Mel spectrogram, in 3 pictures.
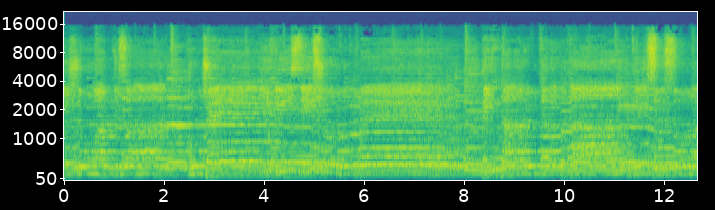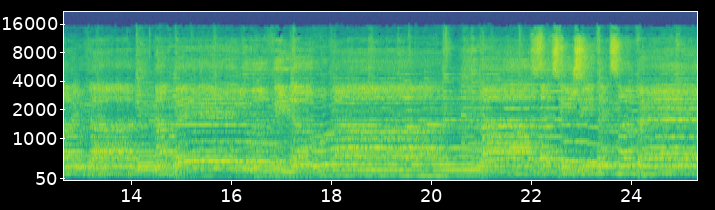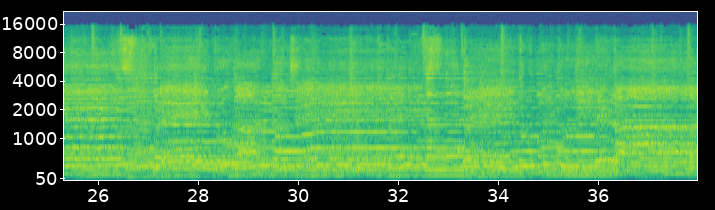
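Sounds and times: choir singing a hymn: 0.0s - 37.9s.

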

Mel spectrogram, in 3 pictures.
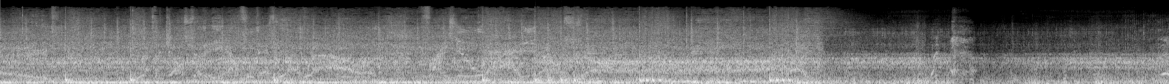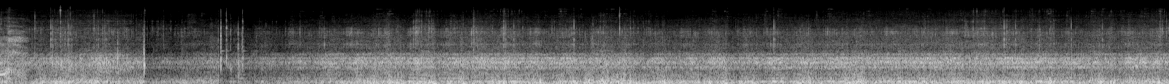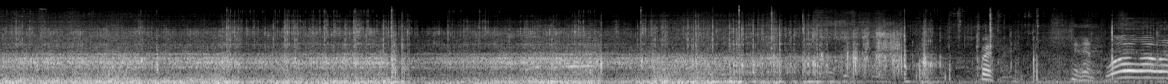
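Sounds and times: road noise from bicycle: 0.0s - 35.0s
wind noise: 0.0s - 35.0s.

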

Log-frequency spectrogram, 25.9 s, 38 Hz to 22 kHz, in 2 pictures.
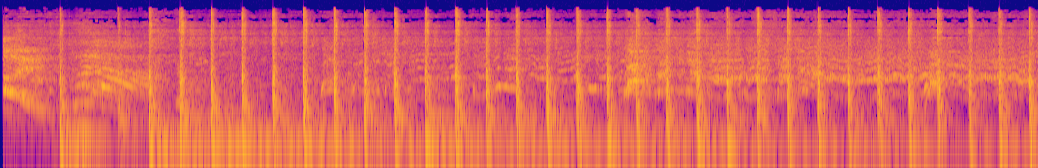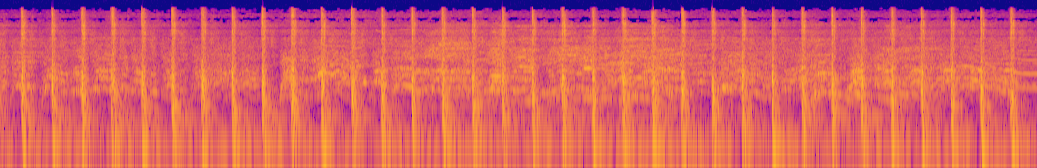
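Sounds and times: high unison singing voices: 0.0s - 2.7s, 3.8s - 25.9s
big drum steady beat: 0.8s - 25.9s.

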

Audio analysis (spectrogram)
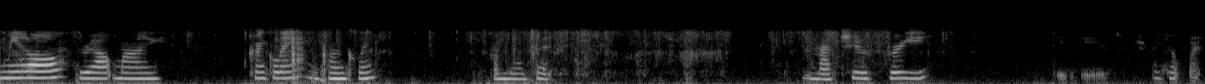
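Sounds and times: plastic wrap crinkling: 1.7s - 9.9s.

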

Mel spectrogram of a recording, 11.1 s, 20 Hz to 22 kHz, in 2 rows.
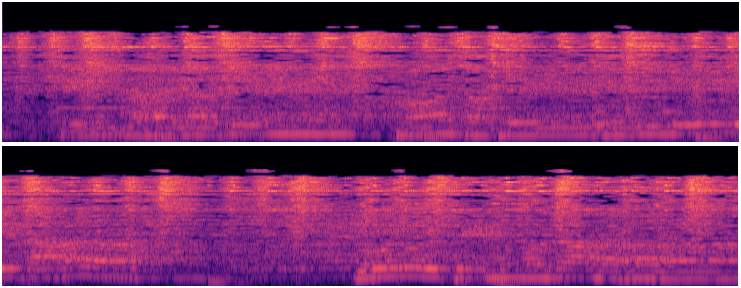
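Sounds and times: jingling hand percussion: 0.0s - 11.0s
voices chanting in song: 0.0s - 11.0s.

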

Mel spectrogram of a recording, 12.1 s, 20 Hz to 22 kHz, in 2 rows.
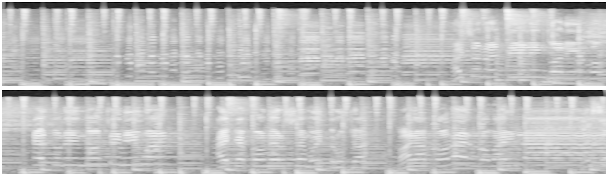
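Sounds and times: button accordion melody: 0.0s - 12.0s
drum kit beat: 0.0s - 12.0s
electric bass: 0.0s - 12.0s
twelve-string guitar: 0.0s - 12.0s.

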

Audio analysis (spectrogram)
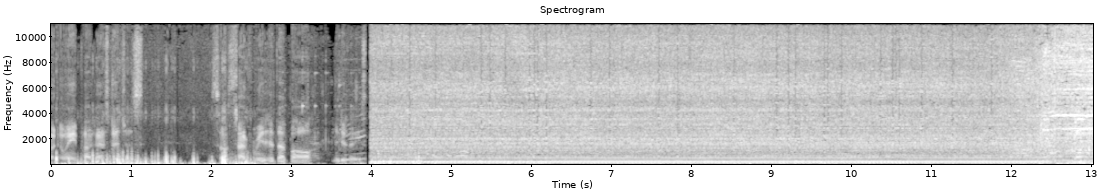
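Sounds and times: car engine idling: 4.1s - 13.0s.

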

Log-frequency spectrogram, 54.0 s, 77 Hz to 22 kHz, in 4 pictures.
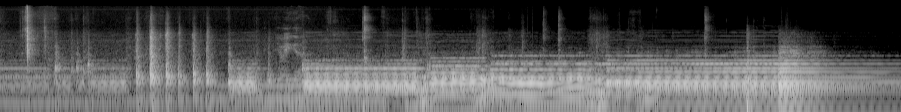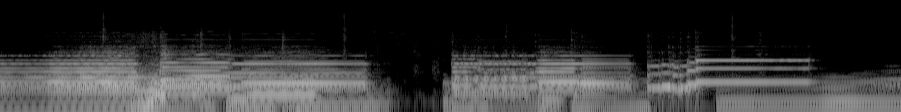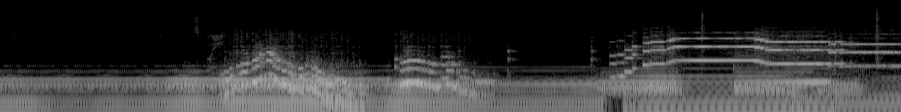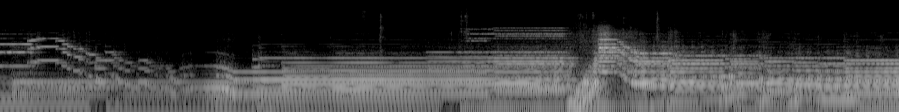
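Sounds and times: organ chords and glissandos: 0.0s - 19.4s, 20.2s - 54.0s.

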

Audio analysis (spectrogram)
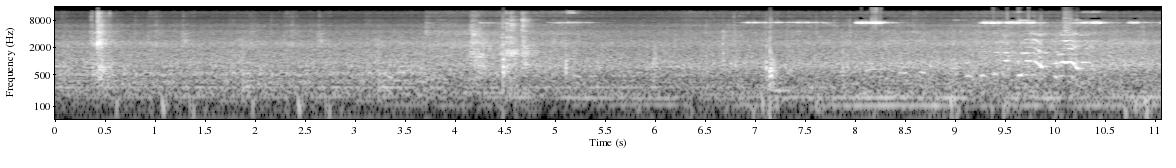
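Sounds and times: car engine hum: 0.0s - 11.0s
street traffic: 0.0s - 11.0s.

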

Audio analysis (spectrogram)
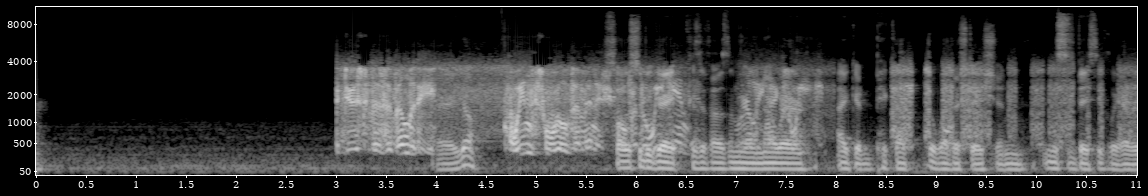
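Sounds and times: weather broadcast voice on radio: 3.0s - 11.0s.

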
